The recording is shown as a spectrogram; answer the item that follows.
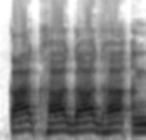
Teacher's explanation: खा का उच्चारण ध्वनि भी कंठ से ही है, क्योंकि का वर्ग के वर्ण जो हैं का, खा, गा, घा, अंगा, कंठ से उच्चारण होता है इनका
